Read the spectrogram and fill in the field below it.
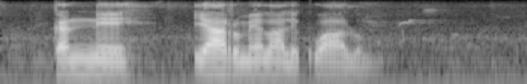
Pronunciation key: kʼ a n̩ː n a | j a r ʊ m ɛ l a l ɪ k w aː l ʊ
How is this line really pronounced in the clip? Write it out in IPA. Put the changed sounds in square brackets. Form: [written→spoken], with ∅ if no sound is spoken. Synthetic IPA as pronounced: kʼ a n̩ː n [a→ɛ] | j a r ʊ m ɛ l a l ɪ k w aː l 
